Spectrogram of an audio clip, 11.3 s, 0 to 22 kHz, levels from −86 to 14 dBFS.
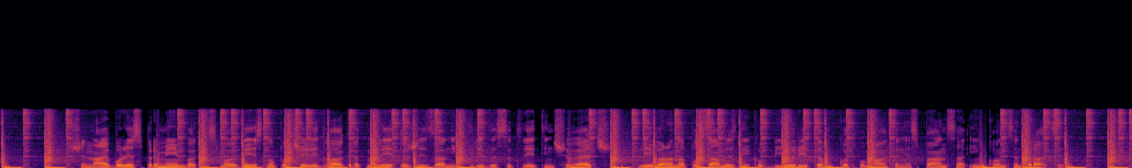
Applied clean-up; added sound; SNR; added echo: none; Drum kit; -2 dB; none.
